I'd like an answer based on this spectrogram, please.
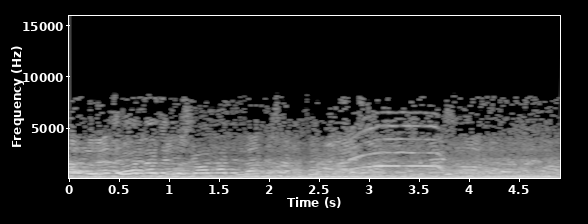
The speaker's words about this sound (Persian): این صدای ویدیویی است که در شبکه‌های اجتماعی منتشر شده از اعتراضات شب گذشته.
